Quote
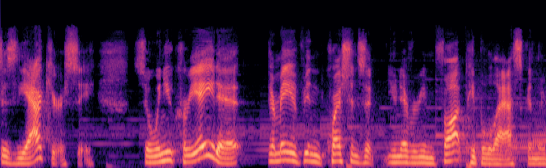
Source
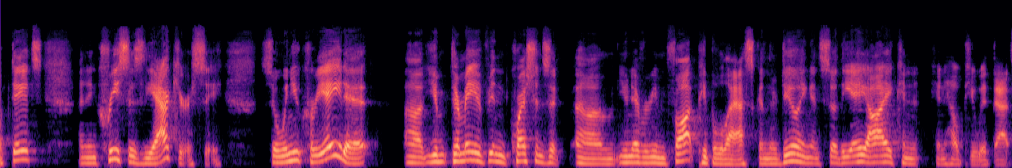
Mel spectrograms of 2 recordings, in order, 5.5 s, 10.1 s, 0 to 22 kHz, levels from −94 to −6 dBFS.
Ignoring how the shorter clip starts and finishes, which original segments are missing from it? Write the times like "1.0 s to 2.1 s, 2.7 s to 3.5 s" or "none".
3.9 s to 4.5 s, 5.7 s to 6.1 s

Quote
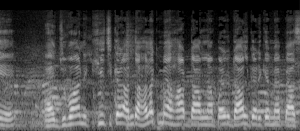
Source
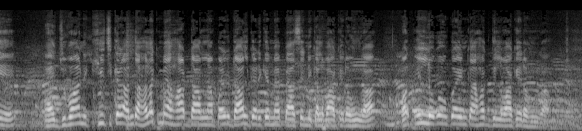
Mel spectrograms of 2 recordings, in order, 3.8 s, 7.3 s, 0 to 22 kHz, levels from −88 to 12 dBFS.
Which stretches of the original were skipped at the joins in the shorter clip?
none

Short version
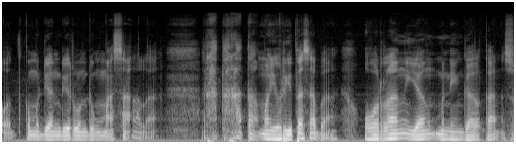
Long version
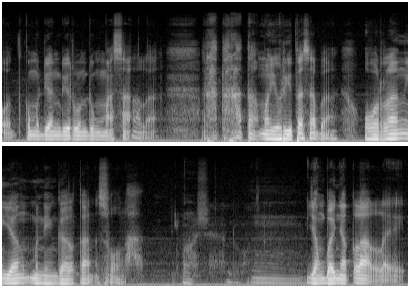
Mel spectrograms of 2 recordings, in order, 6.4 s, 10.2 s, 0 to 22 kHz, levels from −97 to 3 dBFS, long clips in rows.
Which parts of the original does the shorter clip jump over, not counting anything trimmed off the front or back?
none

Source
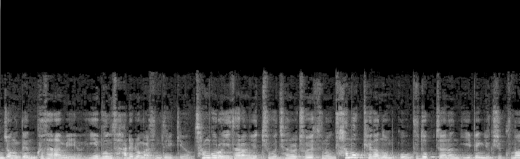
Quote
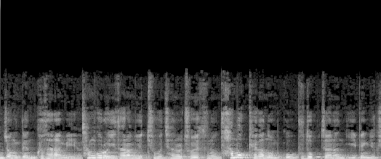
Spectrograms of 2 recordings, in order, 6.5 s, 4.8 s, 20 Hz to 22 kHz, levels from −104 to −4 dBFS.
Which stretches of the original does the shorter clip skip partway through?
1.0 s to 2.4 s

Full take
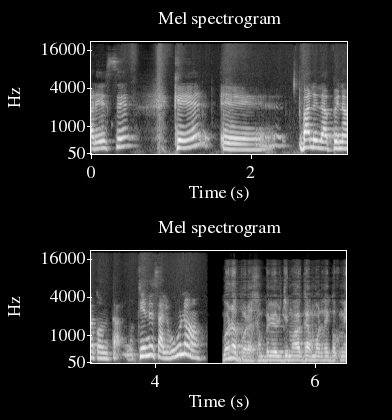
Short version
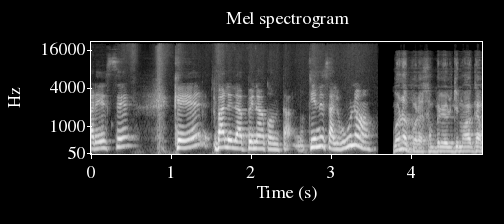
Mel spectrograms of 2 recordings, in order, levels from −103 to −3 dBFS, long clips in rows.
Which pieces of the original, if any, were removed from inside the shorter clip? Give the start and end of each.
1.4 s to 2.5 s

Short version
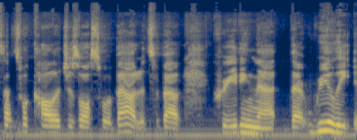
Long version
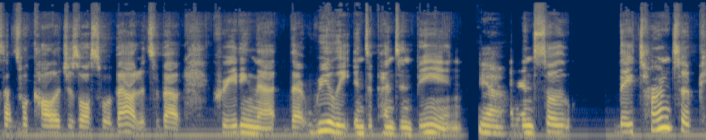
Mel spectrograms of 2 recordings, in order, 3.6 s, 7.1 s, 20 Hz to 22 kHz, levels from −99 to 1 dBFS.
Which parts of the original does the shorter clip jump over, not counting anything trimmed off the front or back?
none

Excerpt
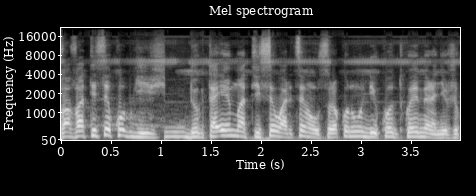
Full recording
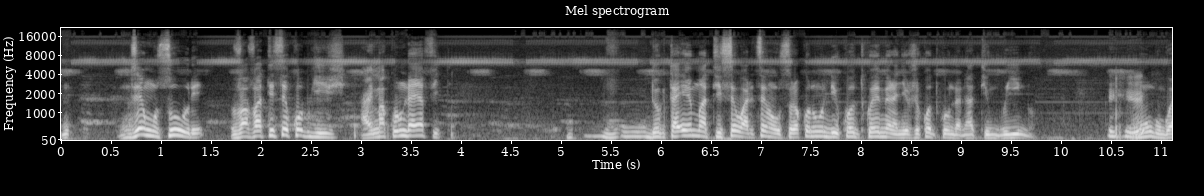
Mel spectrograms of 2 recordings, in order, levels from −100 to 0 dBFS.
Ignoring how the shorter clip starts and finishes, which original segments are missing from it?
2.8 s to 5.7 s

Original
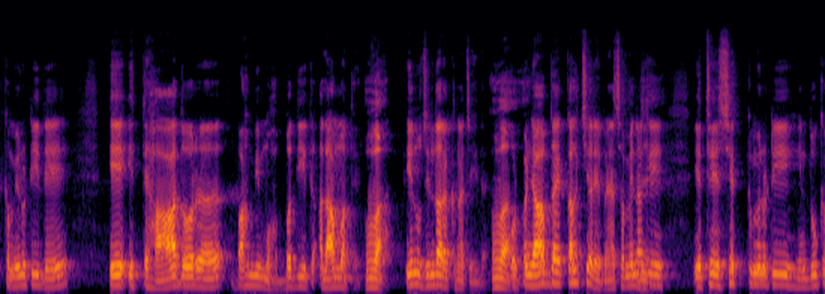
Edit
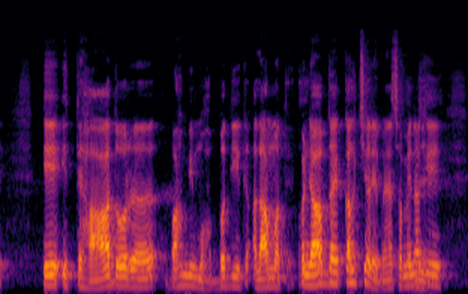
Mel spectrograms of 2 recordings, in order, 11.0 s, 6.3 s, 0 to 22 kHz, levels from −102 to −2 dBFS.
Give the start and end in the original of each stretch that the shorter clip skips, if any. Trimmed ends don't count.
4.8 s to 6.9 s

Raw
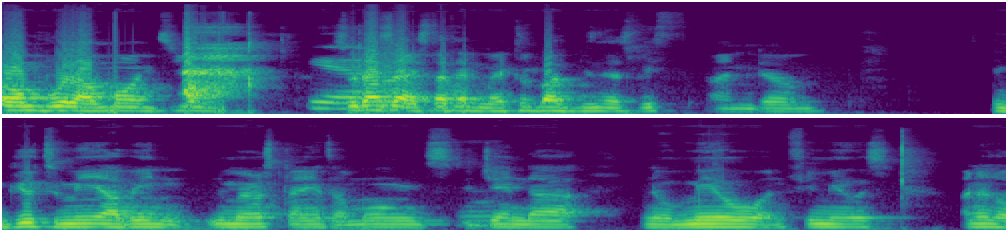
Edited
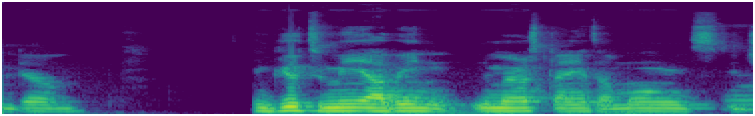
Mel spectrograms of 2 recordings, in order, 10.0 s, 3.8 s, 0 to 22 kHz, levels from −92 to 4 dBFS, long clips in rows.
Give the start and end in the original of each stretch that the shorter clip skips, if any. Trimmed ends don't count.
none

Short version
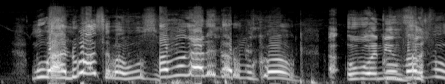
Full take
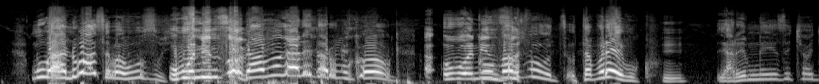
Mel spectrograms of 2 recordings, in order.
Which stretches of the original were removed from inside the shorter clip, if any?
1.6 s to 2.6 s

